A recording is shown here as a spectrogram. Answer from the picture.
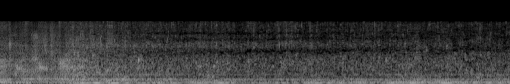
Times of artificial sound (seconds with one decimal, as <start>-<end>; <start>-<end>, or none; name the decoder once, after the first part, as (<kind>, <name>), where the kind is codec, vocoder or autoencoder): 0.0-0.7 (codec, ZipCodec)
